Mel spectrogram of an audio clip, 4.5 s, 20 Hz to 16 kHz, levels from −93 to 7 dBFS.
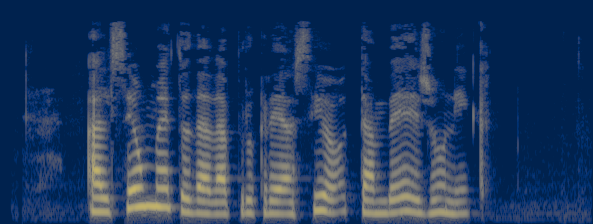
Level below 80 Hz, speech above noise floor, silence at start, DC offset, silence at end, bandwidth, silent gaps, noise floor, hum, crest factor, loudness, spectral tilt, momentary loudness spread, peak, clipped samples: -80 dBFS; 47 dB; 0.65 s; under 0.1%; 0.95 s; 11 kHz; none; -72 dBFS; none; 22 dB; -25 LUFS; -5.5 dB/octave; 11 LU; -4 dBFS; under 0.1%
